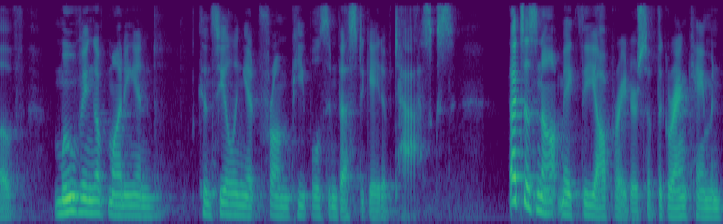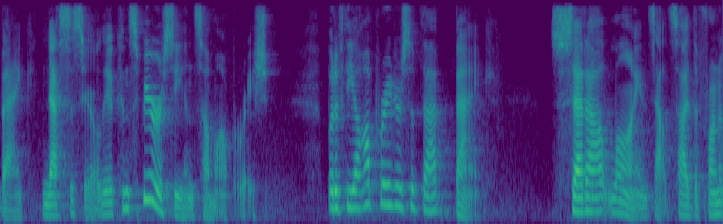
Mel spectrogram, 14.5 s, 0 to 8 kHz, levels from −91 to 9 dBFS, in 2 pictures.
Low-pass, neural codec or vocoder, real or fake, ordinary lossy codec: 7.2 kHz; none; real; MP3, 64 kbps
